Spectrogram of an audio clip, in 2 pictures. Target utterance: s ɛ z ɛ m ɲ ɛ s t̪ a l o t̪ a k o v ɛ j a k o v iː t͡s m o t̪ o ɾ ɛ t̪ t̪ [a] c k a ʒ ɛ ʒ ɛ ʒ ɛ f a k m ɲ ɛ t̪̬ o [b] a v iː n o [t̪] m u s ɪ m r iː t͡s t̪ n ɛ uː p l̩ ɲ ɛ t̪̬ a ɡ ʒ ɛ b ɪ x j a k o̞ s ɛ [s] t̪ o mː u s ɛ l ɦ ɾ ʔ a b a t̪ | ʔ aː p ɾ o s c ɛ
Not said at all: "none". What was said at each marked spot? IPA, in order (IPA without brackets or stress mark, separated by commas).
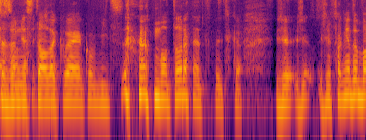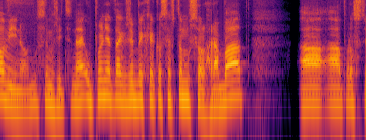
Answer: ɛ, b, none, f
